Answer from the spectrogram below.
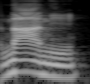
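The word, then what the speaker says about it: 何: And by the way, uh nani on its own is accented on the first syllable.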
